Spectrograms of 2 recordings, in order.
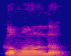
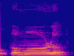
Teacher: या ळ चा उच्चार मूर्धन्य आहे म्हणजे ल चा उच्चार करताना आपल्या जिभेचा स्पर्श ठीक आहे मूर्धेला होतो मृदा हा आपल्या मुखातील वरचा भाग आहे जो कठोर तालू आणि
